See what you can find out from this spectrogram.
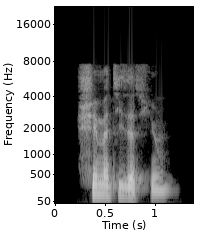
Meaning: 1. schematization 2. mapping
- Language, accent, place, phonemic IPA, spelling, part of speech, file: French, France, Lyon, /ʃe.ma.ti.za.sjɔ̃/, schématisation, noun, LL-Q150 (fra)-schématisation.wav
